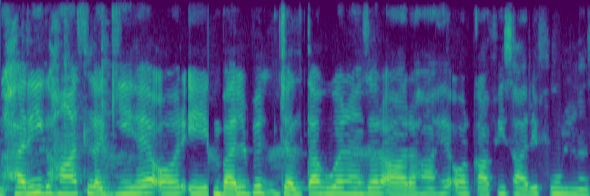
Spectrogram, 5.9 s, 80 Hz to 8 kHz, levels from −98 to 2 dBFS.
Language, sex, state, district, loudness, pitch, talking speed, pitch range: Hindi, female, Uttar Pradesh, Jalaun, -22 LUFS, 230 Hz, 195 wpm, 220-235 Hz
